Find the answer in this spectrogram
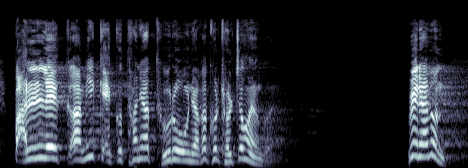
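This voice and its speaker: This man speaks with an extremely high pitch and a slight Chungcheong accent, his voice raised and projected. His tone is animated, his intonation lively and his pace moderate. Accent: slight Chungcheong dialect picked up. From Seoul, South Korea. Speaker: pastor. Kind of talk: sermon.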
